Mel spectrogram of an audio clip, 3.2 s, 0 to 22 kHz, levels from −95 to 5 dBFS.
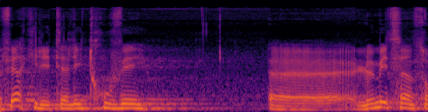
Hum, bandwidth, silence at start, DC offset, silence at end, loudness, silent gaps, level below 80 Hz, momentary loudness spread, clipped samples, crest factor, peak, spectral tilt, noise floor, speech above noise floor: none; 17 kHz; 0 s; under 0.1%; 0 s; -32 LUFS; none; -72 dBFS; 17 LU; under 0.1%; 18 dB; -16 dBFS; -6.5 dB/octave; -54 dBFS; 22 dB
